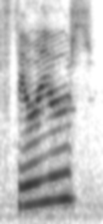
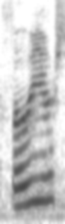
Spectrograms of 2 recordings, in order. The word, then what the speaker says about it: farrier: and I gather most farriers Furriers? It's Farrier. hard to pronounce So with it's the southern farrier. accent. Farrier. Okay, farrier.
